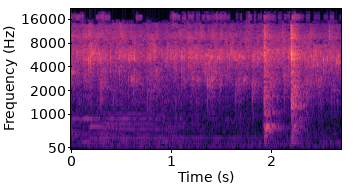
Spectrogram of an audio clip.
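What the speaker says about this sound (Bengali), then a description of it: "দিয়ে এগুলোকে একটু ফ্রাই করে নিচ্ছি হালকা।" Whole cardamom, cinnamon, white cumin and ground pepper frying in hot oil for Hyderabadi paneer, with a steady close sizzle and two sharp stirring scrapes near the end, with no talk.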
